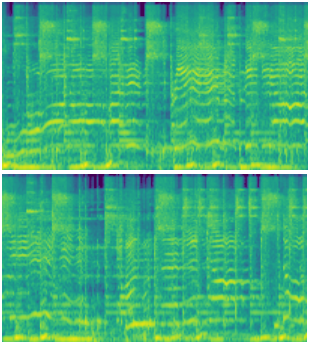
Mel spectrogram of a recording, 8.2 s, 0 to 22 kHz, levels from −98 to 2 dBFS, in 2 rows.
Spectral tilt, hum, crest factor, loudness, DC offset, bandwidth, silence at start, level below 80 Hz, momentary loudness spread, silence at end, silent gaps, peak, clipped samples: -2.5 dB/octave; none; 6 dB; -3 LUFS; under 0.1%; over 20 kHz; 0 s; -20 dBFS; 4 LU; 0 s; none; 0 dBFS; 5%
